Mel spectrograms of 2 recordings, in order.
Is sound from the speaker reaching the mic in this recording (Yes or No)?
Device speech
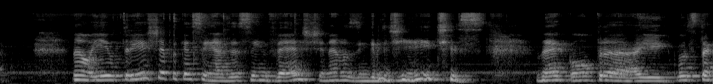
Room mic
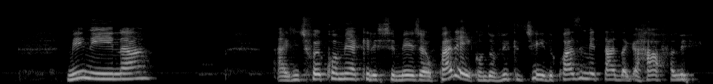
No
